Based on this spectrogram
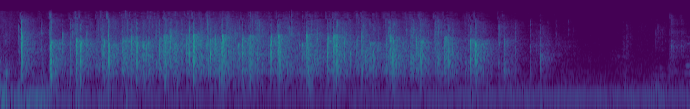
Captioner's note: clapping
